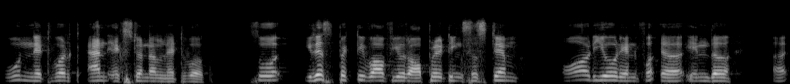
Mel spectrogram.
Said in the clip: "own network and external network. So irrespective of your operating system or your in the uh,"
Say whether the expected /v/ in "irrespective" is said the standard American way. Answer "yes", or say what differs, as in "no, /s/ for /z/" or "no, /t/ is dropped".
yes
